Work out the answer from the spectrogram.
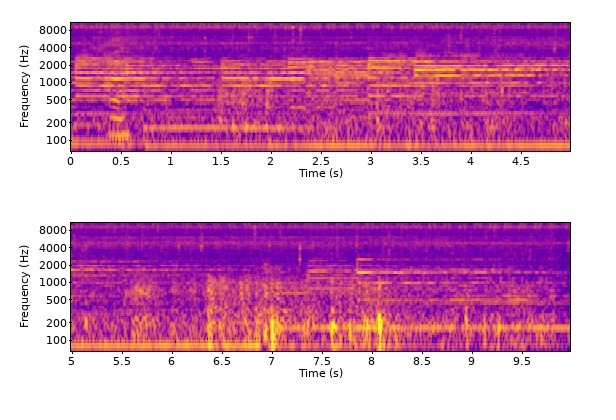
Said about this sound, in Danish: Det tordner. Det tordner rigtig meget af lyner. Ej. Uh. Men det regner ikke.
